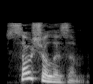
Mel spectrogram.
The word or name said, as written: socialism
